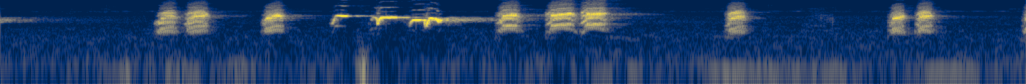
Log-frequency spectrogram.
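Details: Sooty-headed bulbul in an energetic lure recording meant to challenge wild birds: short harsh buzzy chatter notes in pairs and triplets, broken by a brief run of clear slurred whistles dropping in pitch; nothing else heard.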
